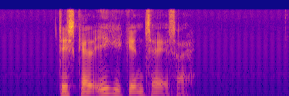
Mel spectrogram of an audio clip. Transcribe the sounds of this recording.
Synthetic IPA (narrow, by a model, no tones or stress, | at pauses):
d̥e̝sɡ̥ælʔe̝ɡ̥əɡ̥ent͡sʰɛ̰ːɪsɑ̈ɪ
